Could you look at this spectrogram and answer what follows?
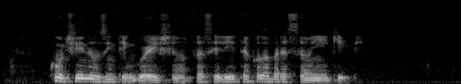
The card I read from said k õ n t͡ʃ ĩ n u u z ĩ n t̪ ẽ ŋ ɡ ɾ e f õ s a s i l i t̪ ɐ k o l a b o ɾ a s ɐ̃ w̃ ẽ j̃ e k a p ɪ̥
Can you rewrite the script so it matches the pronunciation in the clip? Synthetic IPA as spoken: k õ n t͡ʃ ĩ n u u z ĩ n t̪ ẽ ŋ ɡ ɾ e ʃ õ f a s i l i t̪ ɐ k o l a b o ɾ a s ɐ̃ w̃ ẽ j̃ e k i p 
